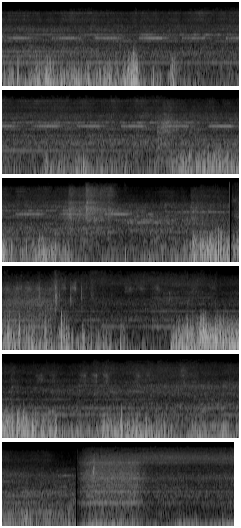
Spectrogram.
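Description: Wind buffets the microphone outdoors in gusts.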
